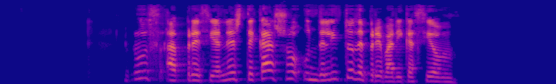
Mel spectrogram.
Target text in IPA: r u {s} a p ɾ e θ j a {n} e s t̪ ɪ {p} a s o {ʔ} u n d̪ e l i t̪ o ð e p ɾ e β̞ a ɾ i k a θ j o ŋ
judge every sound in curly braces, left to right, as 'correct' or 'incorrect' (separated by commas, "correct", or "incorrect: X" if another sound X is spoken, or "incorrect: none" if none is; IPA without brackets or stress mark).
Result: incorrect: θ, correct, incorrect: k, correct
